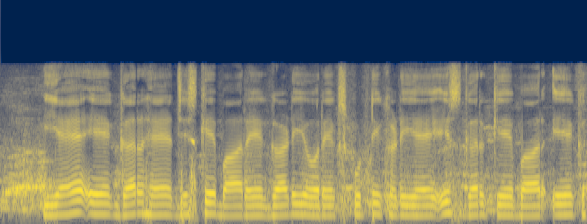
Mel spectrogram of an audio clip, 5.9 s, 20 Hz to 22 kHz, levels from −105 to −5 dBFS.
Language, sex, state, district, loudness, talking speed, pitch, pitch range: Hindi, male, Rajasthan, Bikaner, -13 LUFS, 185 wpm, 140 Hz, 135-145 Hz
